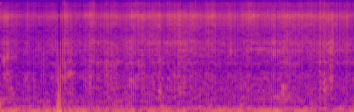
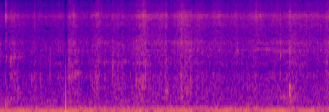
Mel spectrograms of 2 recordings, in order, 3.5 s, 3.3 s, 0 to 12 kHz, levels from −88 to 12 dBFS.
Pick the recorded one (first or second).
second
